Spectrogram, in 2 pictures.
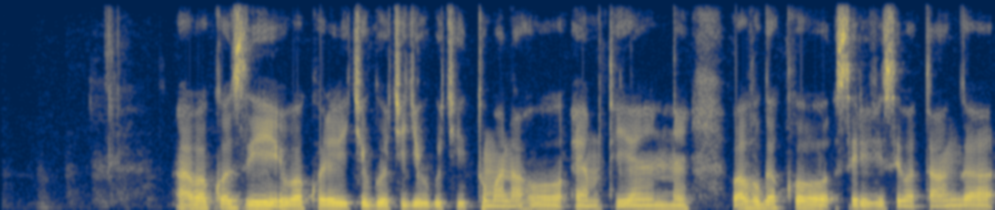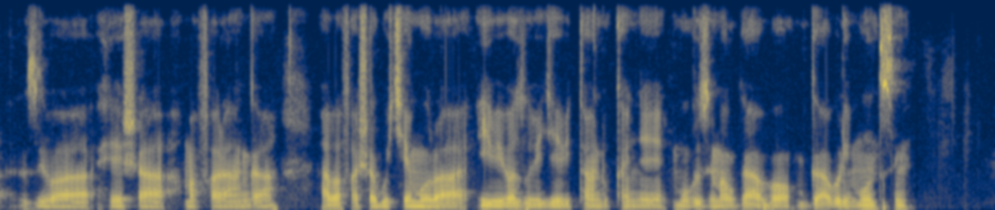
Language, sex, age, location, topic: Kinyarwanda, male, 25-35, Nyagatare, finance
